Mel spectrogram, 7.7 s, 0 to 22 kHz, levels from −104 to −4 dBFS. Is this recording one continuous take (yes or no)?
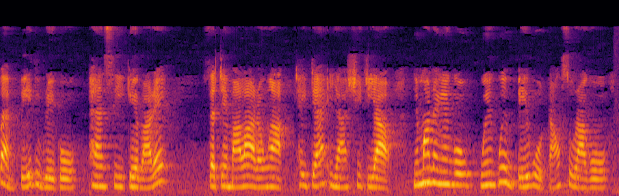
no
